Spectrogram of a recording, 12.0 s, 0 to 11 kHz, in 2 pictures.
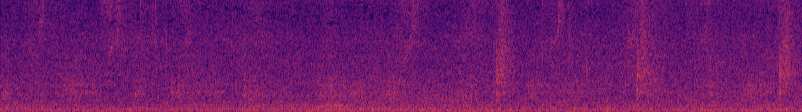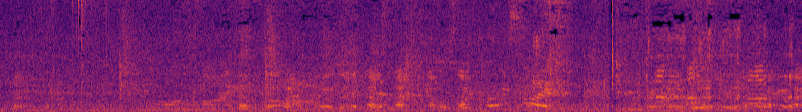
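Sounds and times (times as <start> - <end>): airport terminal hall rumble: 0.0 - 12.0.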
